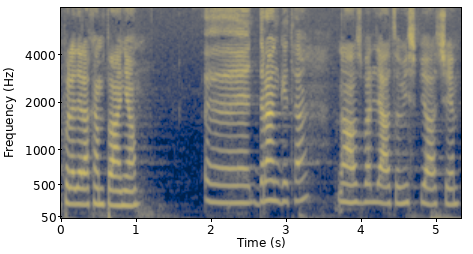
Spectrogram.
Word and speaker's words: 'Ndrangheta: Vabbè, dai, l'unica che manca, 'Ndrangheta. Brava, corretta, l'hai anche pronunciata in modo corretto.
